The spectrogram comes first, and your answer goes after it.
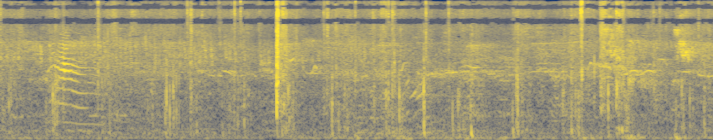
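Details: Bengal cat carried on a walk in his backpack gives one falling, wavering meow near the start, followed by rustling, clicks and a woman's soft voice.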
